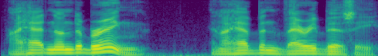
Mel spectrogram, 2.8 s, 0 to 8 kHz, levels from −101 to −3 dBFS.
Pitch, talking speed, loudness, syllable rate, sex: 105 Hz, 230 wpm, -17 LUFS, 5.8 syllables/s, male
